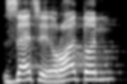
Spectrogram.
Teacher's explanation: زا سیٹی والے حروف میں سے ہے، اس کو سیٹی کے ساتھ ادا کیجئے · یہاں پر دیکھیے گا جیم جو ہے یہ حرف قلقلہ کا ہے اور یہ ساکن بھی ہے، اسی لیے جیم کو خوب ظاہر کر کے ادا کیا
